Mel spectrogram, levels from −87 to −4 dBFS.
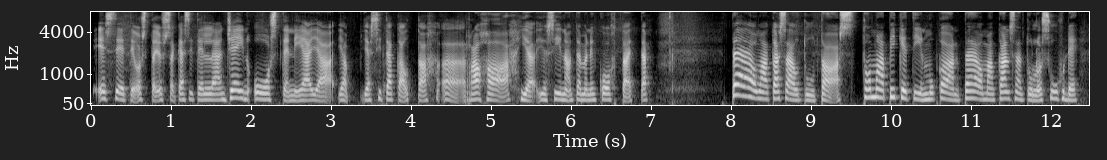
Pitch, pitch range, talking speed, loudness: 195 Hz, 180-225 Hz, 125 wpm, -21 LUFS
